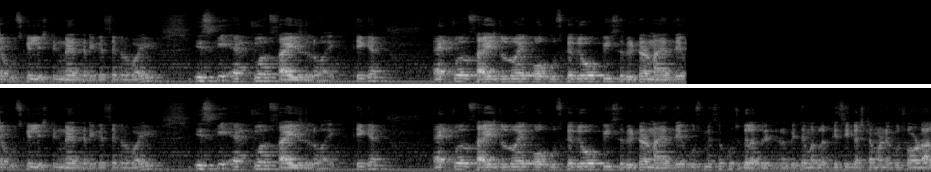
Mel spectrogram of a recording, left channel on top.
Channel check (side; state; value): left; drops out; at 6.9 s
